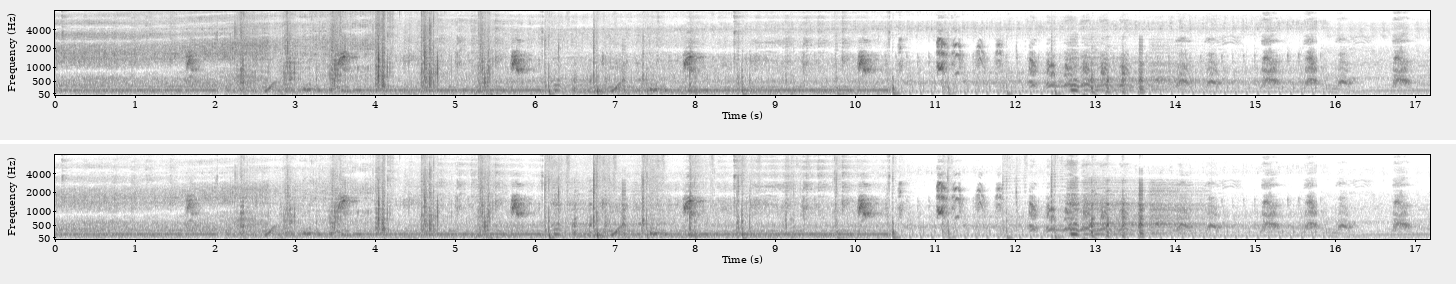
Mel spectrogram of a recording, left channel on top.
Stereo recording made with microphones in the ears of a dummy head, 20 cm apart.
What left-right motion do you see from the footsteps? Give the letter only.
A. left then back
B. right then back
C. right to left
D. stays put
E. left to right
E.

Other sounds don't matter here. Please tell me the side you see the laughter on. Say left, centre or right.
right.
